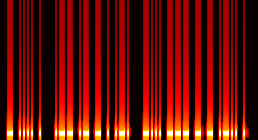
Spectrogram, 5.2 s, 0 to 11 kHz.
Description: Morse code, heard as a keyed tone, about 30 wpm, 600 Hz. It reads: THE WATER BOTTLE
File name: the old man and the sea / the old man and the sea 1 30wpm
